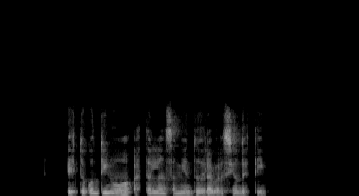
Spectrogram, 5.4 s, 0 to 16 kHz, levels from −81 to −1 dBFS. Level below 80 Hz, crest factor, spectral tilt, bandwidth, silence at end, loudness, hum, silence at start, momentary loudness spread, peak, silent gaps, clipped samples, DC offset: -80 dBFS; 20 dB; -3 dB/octave; 7.4 kHz; 1.4 s; -36 LUFS; none; 1 s; 8 LU; -18 dBFS; none; under 0.1%; under 0.1%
